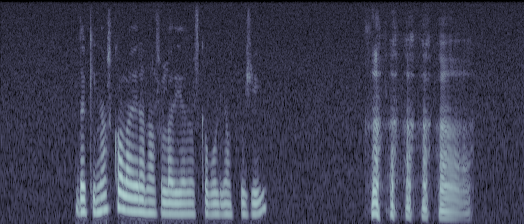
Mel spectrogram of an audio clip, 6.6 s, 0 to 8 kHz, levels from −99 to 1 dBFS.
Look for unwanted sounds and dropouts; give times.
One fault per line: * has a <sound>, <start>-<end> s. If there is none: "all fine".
* has a laugh, 4.5-5.9 s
